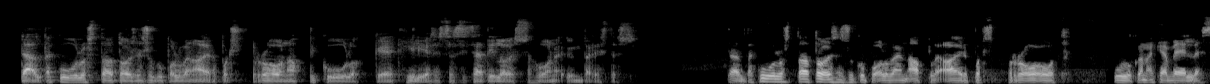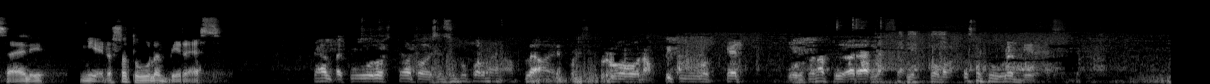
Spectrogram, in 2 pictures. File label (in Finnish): Mikkiesimerkit, Apple AirPods Pro (2. sukupolvi) -nappikuulokkeet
